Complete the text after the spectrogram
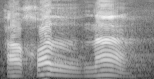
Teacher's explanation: huruf dha dia sukun jadi dia mengalir ya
